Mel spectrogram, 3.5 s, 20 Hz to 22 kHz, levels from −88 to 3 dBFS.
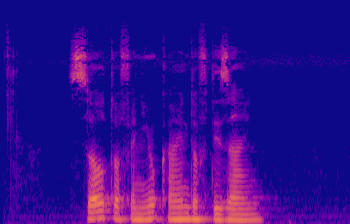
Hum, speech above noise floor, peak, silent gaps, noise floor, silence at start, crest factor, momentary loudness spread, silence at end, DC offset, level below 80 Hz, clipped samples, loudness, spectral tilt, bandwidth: none; 38 dB; -16 dBFS; none; -69 dBFS; 0.05 s; 18 dB; 5 LU; 0.85 s; under 0.1%; -62 dBFS; under 0.1%; -32 LUFS; -5.5 dB/octave; 12.5 kHz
